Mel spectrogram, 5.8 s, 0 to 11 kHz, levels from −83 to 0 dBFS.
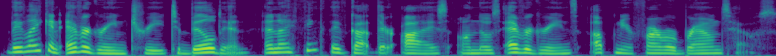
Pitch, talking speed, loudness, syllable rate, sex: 210 Hz, 235 wpm, -19 LUFS, 5.7 syllables/s, female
